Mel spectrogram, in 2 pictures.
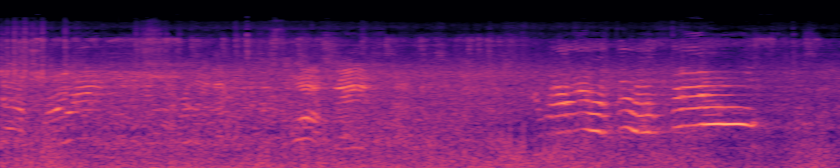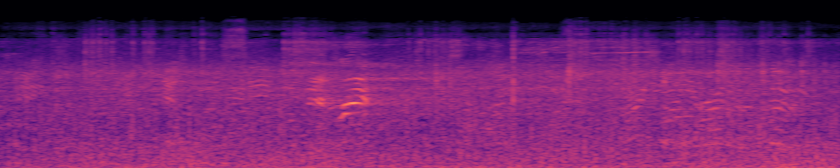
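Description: High-pitched shouts and calls ringing out across a youth baseball field, several short ones and one long, loud held call about five seconds in. Under them is a steady low rumble of wind on the microphone.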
